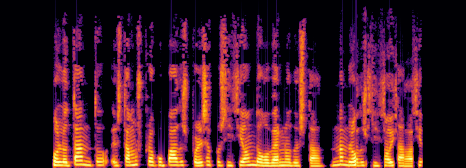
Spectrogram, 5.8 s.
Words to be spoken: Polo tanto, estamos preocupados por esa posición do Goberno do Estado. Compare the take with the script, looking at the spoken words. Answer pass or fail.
fail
